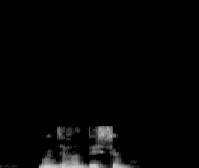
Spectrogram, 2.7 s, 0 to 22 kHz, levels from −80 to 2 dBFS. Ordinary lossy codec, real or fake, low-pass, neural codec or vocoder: MP3, 24 kbps; real; 5.4 kHz; none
